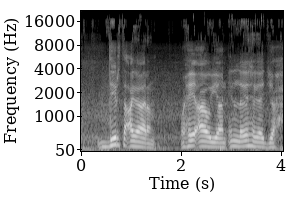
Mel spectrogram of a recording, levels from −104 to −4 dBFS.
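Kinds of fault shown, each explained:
Bluetooth SBC compression: The speech sounds dull and gritty throughout, its treble flickering in and out under a grainy haze. This is likely SBC coding with a small bit pool, fitting about 96 kbps, which starves the upper sub-bands and coarsely quantises the rest.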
